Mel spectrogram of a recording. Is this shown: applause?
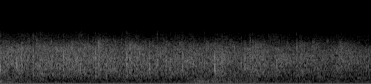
yes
